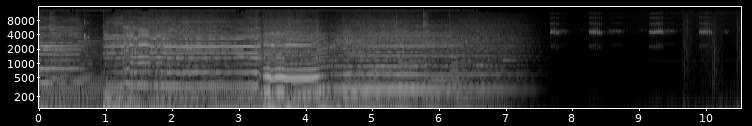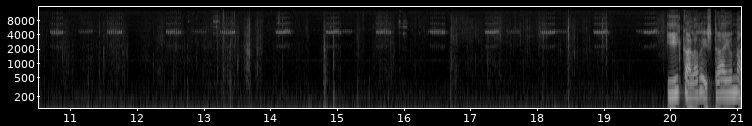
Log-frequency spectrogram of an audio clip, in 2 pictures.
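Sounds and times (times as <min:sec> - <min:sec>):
string music: 0:00.0 - 0:07.6
cricket chirping: 0:07.7 - 0:20.0
cloth and bag rustling: 0:09.6 - 0:20.1.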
